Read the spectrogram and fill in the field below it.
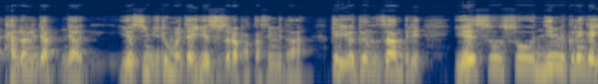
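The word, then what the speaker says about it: Ἰησοῦς: 그때 예수님께서 내가 여기서는 이제 예수 쓰면 원래 이제 예수라는 이 단어가 영어로는 지저스 그잖아요. 이건 지저스는 제우스순하고 니꼬를 시켜서 중간에 마귀가 이 발음을 바꿔놨어요. 킹지 역자들이 번역할 때는 예수스예요.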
